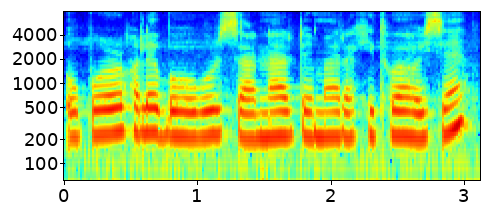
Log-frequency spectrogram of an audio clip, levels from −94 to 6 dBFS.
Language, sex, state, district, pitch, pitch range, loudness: Assamese, female, Assam, Kamrup Metropolitan, 225 Hz, 220-240 Hz, -13 LUFS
